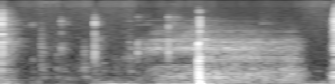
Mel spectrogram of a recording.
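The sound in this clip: Faint typing on a computer keyboard, in a few scattered light key clicks with short gaps between them, while answering a question in a chat.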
